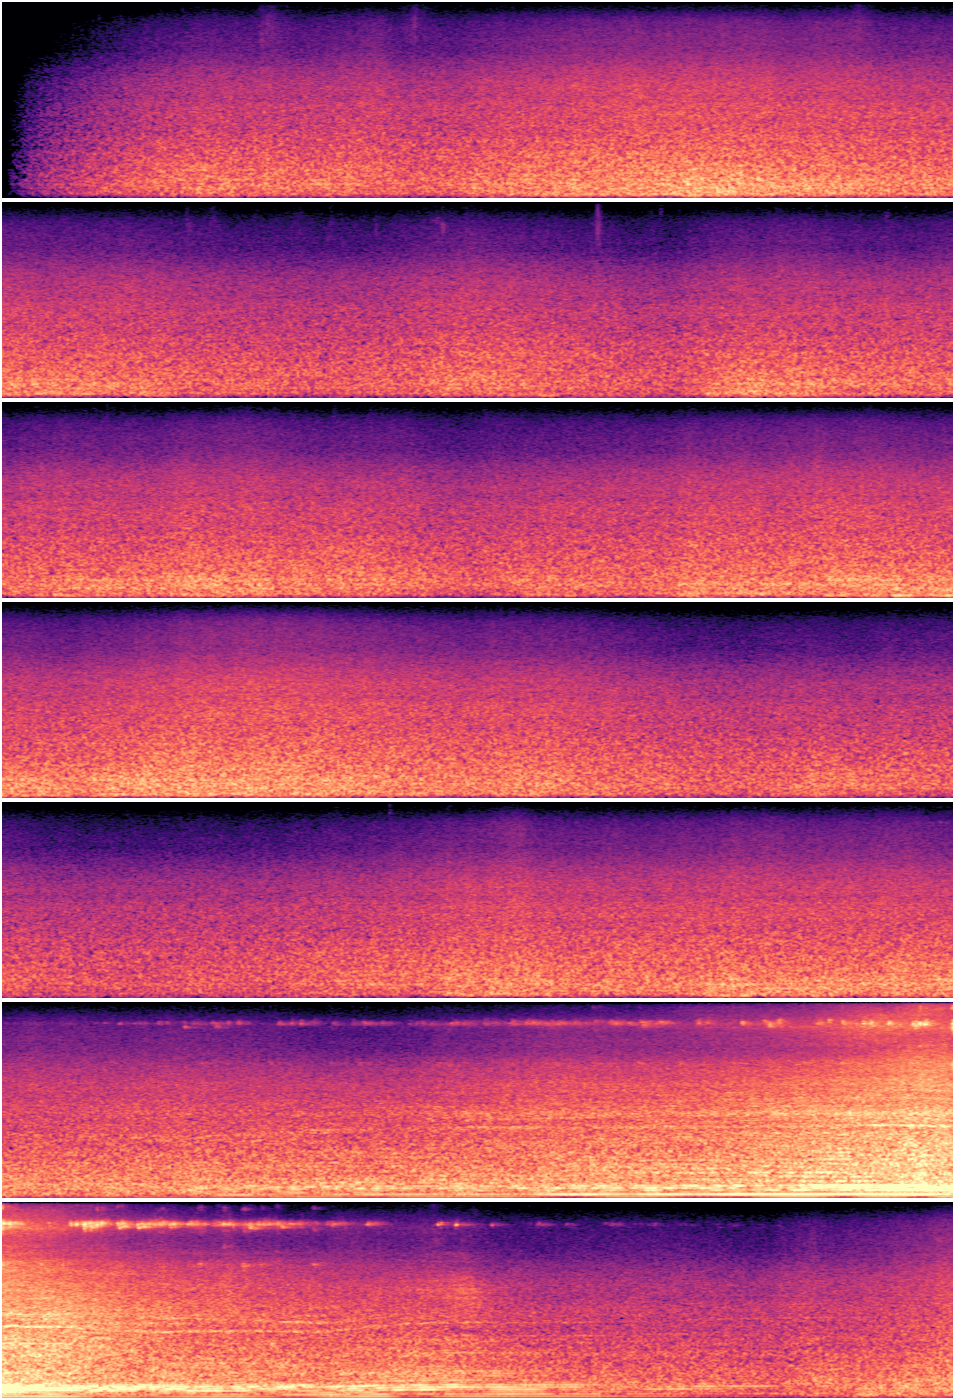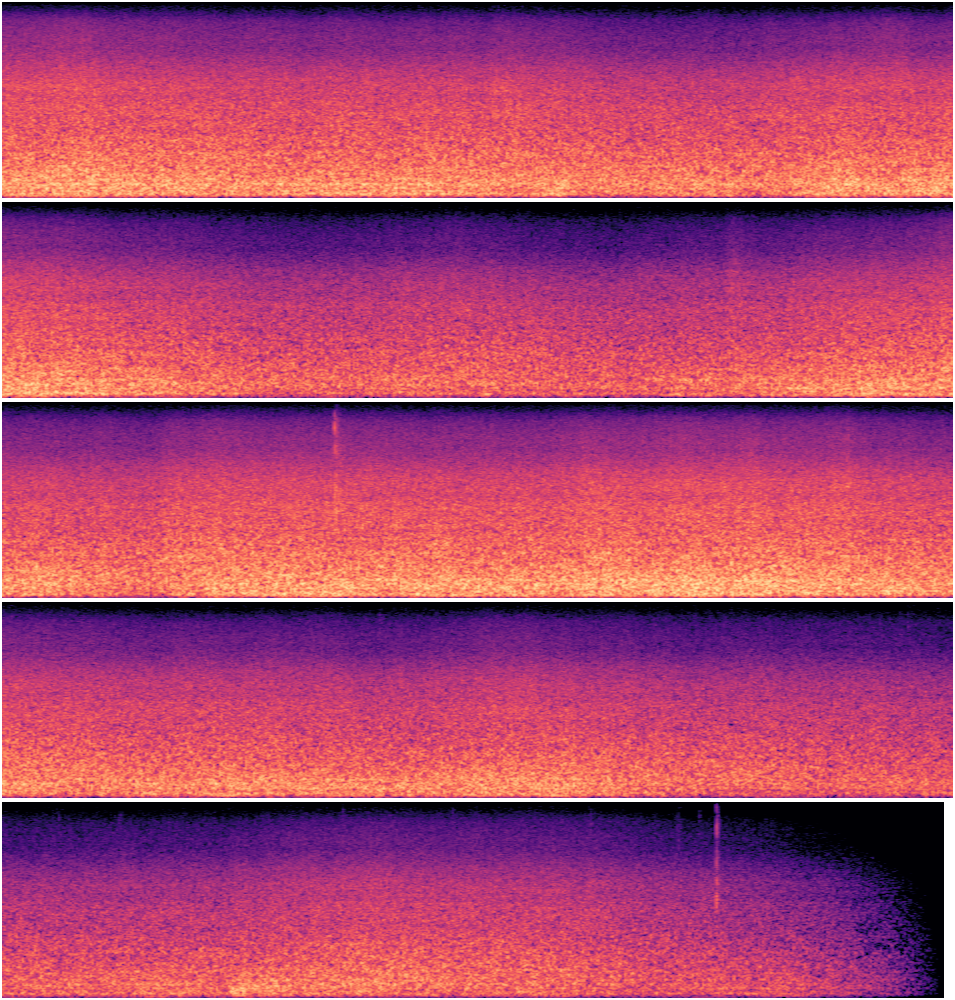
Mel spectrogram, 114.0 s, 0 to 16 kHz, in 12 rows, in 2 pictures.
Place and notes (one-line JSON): {"title": "龜灣鼻, Lüdao Township - Next to the coast", "date": "2014-10-31 10:19:00", "description": "Next to the coast, sound of the waves, Traffic Sound\nZoom H2n MS +XY", "latitude": "22.64", "longitude": "121.49", "altitude": "11", "timezone": "Asia/Taipei"}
